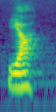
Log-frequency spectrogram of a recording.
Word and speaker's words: Yahweh: Jews, to say that word, didn't need to really close their lips or use their tongues to say it, but the rabbis used to teach people how to say his name in hushed tones, and they used to say, Yahweh, Yahweh.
